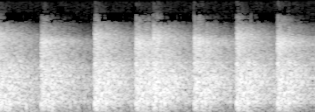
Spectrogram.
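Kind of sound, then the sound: sound effect, gunshots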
